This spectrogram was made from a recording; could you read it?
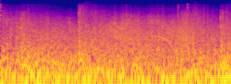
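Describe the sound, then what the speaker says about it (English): Artillery shells striking a Churchill tank in the Order of Battle strategy game, a dense rumbling barrage of heavy booms and bursts filling the whole stretch, loud and close with no voices. "I think the artillery will hit the Churchill here"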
